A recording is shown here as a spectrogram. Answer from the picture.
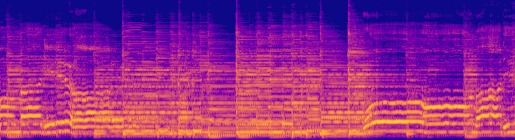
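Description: Steel-string acoustic guitar being strummed and picked in a slow folk accompaniment. A man's voice sings long held, sliding notes over it in the first second or so and again from about seven seconds in.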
